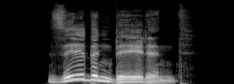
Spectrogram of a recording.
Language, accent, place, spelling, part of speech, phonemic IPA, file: German, Germany, Berlin, silbenbildend, adjective, /ˈzɪlbn̩ˌbɪldn̩t/, De-silbenbildend.ogg
- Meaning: syllabic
